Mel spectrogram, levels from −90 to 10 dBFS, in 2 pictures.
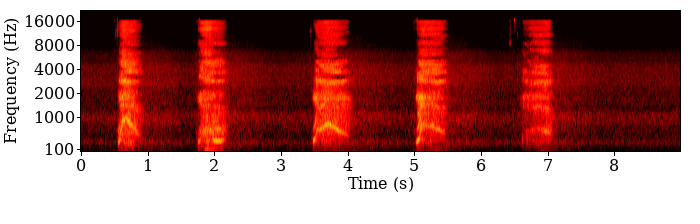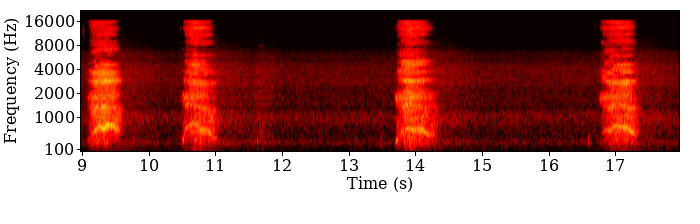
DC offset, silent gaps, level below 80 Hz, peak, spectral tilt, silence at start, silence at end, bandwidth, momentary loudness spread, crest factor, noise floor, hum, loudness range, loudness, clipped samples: under 0.1%; none; -88 dBFS; -10 dBFS; 0.5 dB/octave; 0.55 s; 0.6 s; 16 kHz; 17 LU; 24 dB; -62 dBFS; none; 7 LU; -28 LUFS; under 0.1%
